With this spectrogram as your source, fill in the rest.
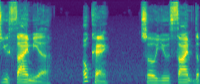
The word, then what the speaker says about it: Euthymia: her being oh okay so it's pronounced euthymia not euthemia i've been saying you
